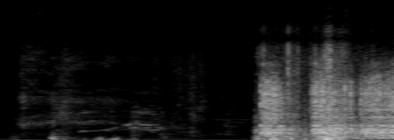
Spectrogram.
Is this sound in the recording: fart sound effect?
yes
